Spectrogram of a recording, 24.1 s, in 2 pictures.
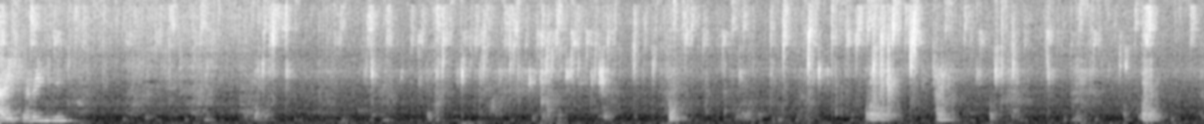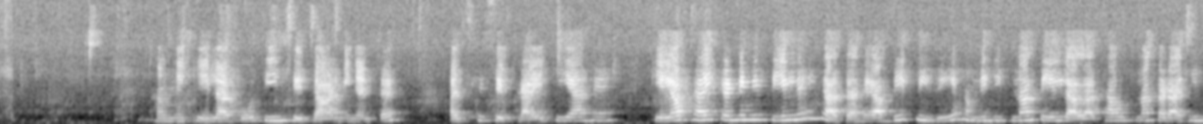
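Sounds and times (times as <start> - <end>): banana slices crackling in oil: 0.0 - 20.4
spatula scraping pan: 0.1 - 12.3.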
